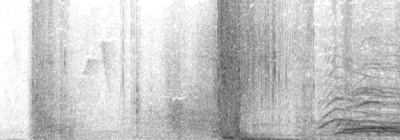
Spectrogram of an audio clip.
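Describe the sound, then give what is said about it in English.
An arrow fired by Filthy Lucre strikes and splits Robin's arrow in the bullseye with a sharp, loud cracking thud midway through, preceded by a softer rushing sound and followed by wavering higher-pitched tones. “Achu and Little John watch anxiously through the guards as Filthy Lucre loads his arrow, takes aim and fires, splitting Robin's arrow in half.”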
